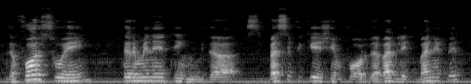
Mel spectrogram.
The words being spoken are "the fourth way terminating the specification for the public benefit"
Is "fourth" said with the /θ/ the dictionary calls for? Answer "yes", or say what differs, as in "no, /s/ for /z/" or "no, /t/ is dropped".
no, /t/ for /θ/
